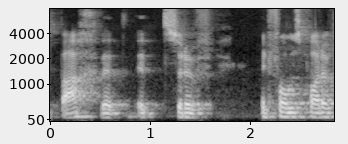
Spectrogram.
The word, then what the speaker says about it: Bach: I know the pronunciation is something that trips many people up, and people think it's Bash Films or Back or Bach, but it's Bach.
